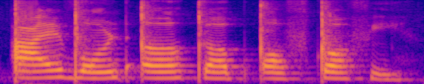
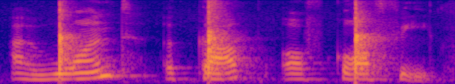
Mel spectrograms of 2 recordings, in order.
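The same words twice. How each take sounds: First: I, WANT, A, CUP, OF, COFFEE each given full weight; every word stressed equally. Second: Low start, WANT and CUP drawn out, "a" and "of" reduced; rhythmic sentence stress. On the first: Teacher showing learners the wrong way, every word of "I want a cup of coffee" stressed. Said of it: "ना कि". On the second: Teacher modelling the right rhythm, stressing WANT, CUP, COFFEE. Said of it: "sense of rhythm समझ आने लगेगा". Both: Shown as a demonstration.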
